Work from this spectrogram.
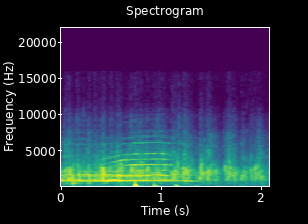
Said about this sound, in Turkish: Bir alkış alalım.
